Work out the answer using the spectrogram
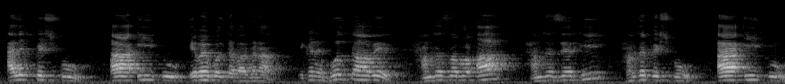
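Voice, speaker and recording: Guy doing quran reading drills, kinda high voice, echoey room. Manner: repeats drills slowly and patiently, asks and answers own questions. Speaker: Quran teacher. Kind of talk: Arabic reading lesson.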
